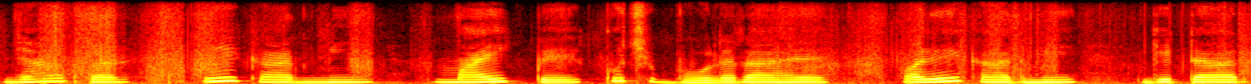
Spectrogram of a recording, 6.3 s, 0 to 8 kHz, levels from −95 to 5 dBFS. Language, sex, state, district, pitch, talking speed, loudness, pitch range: Hindi, female, Maharashtra, Mumbai Suburban, 225 Hz, 145 wpm, -14 LUFS, 215-245 Hz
